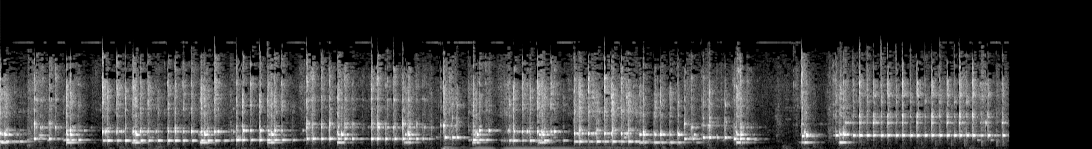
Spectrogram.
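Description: Angklung, tuned bamboo tubes in a frame shaken by hand so that each note sounds as a fast rattle, playing a melody note by note. About halfway through a lower note comes in and steps down for about two seconds. After a short break near the end, one note is held and then cuts off suddenly.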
